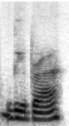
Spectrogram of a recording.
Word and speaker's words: Libra: I was looking up some things about Libra, and I found an article that said that actually, if we really broke down the correct pronunciation of Libra, it would be Libra, like a library or a Yes, librarian.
